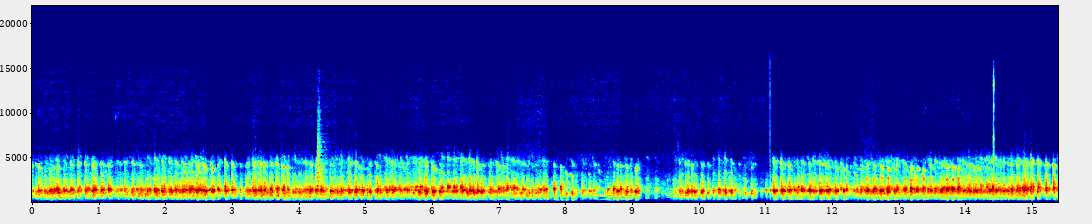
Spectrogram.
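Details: Countless black-spotted pond frogs croak together in a pond during mating and egg-laying, forming a dense, continuous rasping chorus that dips briefly near the ninth second before swelling back to full strength.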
